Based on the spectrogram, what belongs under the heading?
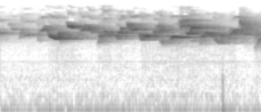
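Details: Ultramarine grosbeak singing in the Nordeste song style, called noturno. A continuous run of rich, warbled phrases stepping up and down in pitch. A faint low hum sits underneath.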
